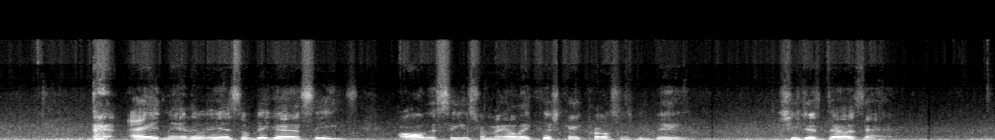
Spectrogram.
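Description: A man speaks calmly, close to a phone microphone.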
